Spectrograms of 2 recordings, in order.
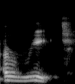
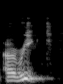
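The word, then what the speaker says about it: arête: also related to glaciers this one also has a french origin you pronounce this one a reet here it is again a reet okay so an arena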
